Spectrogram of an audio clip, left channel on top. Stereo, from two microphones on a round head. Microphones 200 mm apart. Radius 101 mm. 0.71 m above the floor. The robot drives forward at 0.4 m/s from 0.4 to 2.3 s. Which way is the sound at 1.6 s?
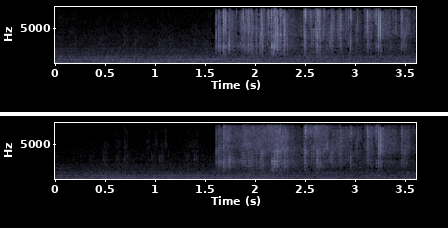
25° left (ahead or behind).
